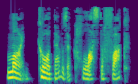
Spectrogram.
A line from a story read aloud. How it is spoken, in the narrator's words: he groaned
